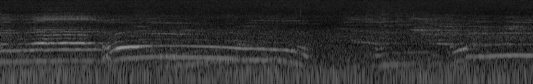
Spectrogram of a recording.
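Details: Cats meowing: a steady mid-pitched meow, then a longer, gently arching call that drops away, followed by quieter short meows and a faint low hum.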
